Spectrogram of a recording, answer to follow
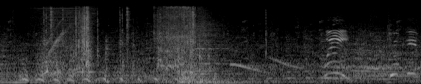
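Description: Two quick swishing rushes of a fast-moving car in a film sound mix, then a short laugh near the end.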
